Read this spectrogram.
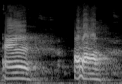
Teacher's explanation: आप बोल के देखोगे तो आपका मुंह बहुत ज्यादा खुलता है। तो ये विवृत वर्ड होते हैं।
